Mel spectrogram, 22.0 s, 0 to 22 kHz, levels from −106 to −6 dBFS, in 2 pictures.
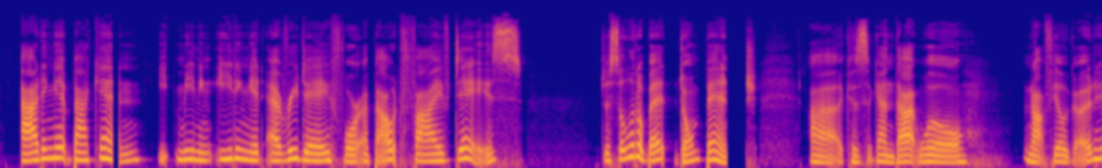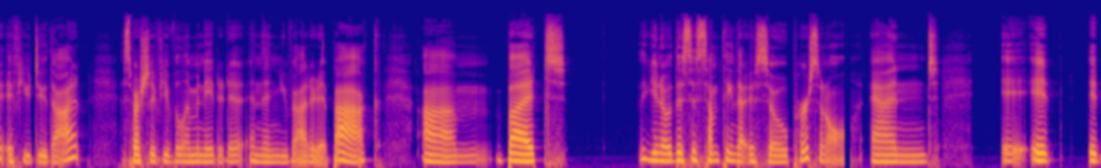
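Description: Digital broadcast dropout at 1.13 s after "adding it back", at 7.27 s, and at 19.46 s after "something that is so". The receiver lost good frames and muted with a quick 8 ms fade, leaving silent holes of 64, 192 and 64 ms, which fits whole 32 ms frames going missing.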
